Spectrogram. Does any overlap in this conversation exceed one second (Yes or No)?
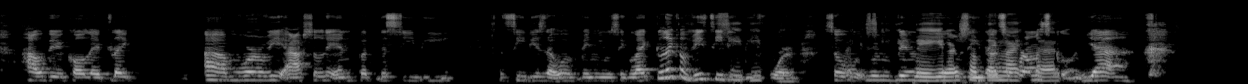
Yes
